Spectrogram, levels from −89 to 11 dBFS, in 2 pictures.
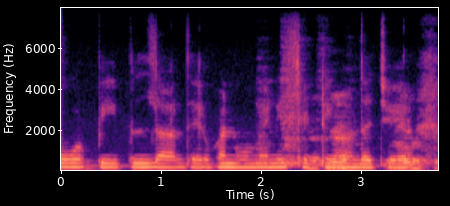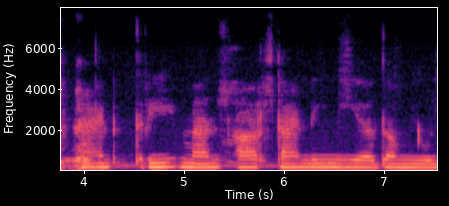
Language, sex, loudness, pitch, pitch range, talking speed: English, female, -16 LUFS, 190 Hz, 185-195 Hz, 150 wpm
